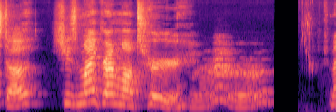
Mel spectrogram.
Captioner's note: Gooby noises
